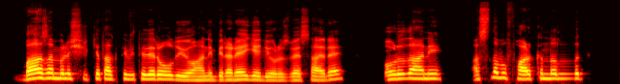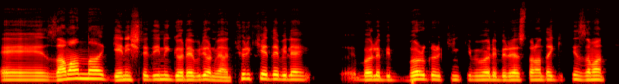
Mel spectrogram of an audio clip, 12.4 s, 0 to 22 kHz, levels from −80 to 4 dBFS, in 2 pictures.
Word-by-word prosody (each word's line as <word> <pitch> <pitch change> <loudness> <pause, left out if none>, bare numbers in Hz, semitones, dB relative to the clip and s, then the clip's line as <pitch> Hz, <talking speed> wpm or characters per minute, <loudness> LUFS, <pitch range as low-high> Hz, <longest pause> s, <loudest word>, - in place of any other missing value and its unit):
bazen, 200 +6 +6
böyle, 195 -1 +3
şirket 185 0 -3
aktiviteleri 175 0 +2
oluyor, 150 -4 +2
hani, 135 0 -2
bir 140 - -1
araya 150 +1 +4
geliyoruz 130 -3 -2
vs. 130 +1 -3 0.7
Orada 180 +4 +2
da, 195 - +7
hani, 190 0 +2 0.3
aslında 190 +7 -1
bu - - 0
farkındalık 185 +1 0 0.3
eee, 145 0 -2
zamanla 185 +6 +3
genişlediğini 150 +1 -4
görebiliyorum. 145 -1 -1
Yani, 115 -2 -4
Türkiye'de 180 -1 -2
bile, 155 -2 -3 0.3
eee, - - -18
böyle 145 0 0
bir 125 -3 -11
Burger 155 0 0
King 145 0 -13
gibi 145 -1 -9
böyle 145 -1 -2
bir 140 - -3
restorana 140 +1 -2
gittiğin 150 +3 -8
zaman 150 +1 -1
150 Hz, 165 wpm, -22 LUFS, 145-180 Hz, 0.7 s, da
